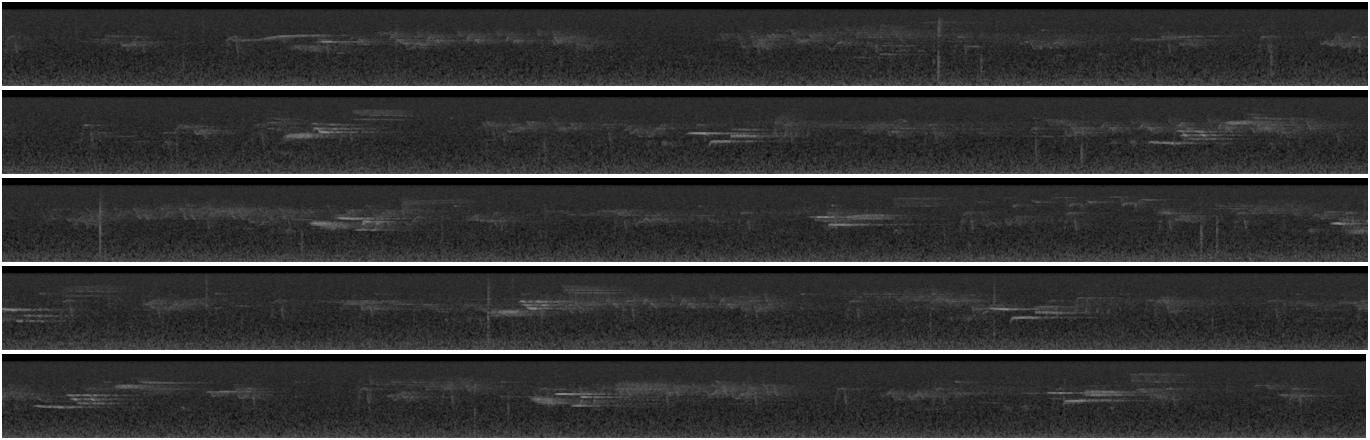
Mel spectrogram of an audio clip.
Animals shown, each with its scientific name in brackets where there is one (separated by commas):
Chestnut-sided Warbler (Setophaga pensylvanica), American Robin (Turdus migratorius), Ovenbird (Seiurus aurocapilla), Eastern Wood-Pewee (Contopus virens), Wood Thrush (Hylocichla mustelina), Mourning Warbler (Geothlypis philadelphia), Blackburnian Warbler (Setophaga fusca)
